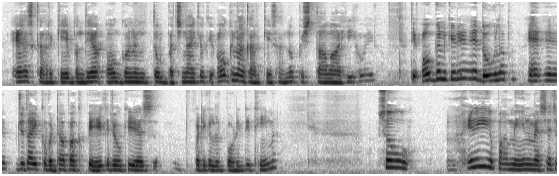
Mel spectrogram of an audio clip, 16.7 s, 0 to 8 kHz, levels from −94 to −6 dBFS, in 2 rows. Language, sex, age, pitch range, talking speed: Punjabi, male, 30-49, 160-205 Hz, 130 wpm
